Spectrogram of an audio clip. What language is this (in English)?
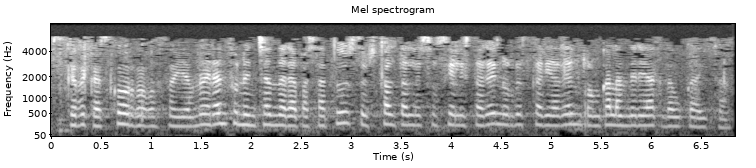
Basque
